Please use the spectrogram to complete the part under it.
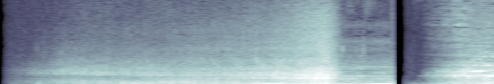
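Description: A deep whooshing hum swells louder and louder, then cuts off.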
